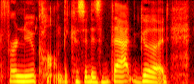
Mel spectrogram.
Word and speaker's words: NuCalm: And when that's the case, you want to try New Calm. So for those of you who are on the podcast world and don't know, and you're listening, it's spelled NUCALM.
